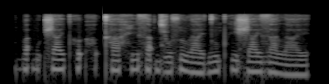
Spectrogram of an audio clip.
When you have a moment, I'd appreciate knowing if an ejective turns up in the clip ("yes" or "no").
no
